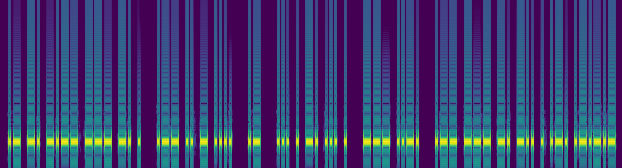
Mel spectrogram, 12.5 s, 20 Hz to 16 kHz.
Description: Morse code, heard as a keyed tone, about 25 wpm, 600 Hz. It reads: ANYONE WITH A SENSE OF WONDER.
